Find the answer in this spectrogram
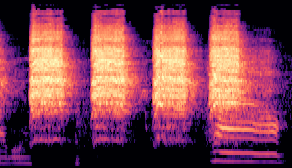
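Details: A captive medium Sulphur-crested Cockatoo, kept indoors with other pet cockatoos, gives four harsh, raspy screeches in quick succession, each about half a second long, with a faint human voice in the background.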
